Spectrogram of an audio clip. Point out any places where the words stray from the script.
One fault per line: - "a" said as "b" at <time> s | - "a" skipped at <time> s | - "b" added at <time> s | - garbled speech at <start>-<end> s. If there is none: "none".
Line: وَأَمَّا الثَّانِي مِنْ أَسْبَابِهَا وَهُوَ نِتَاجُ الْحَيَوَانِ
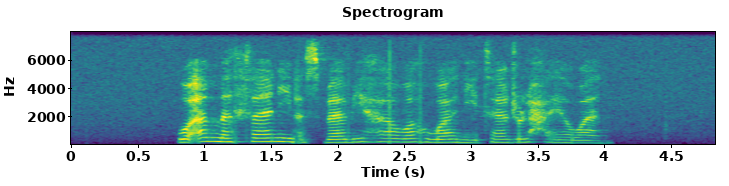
- "مِنْ" skipped at 1.7 s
